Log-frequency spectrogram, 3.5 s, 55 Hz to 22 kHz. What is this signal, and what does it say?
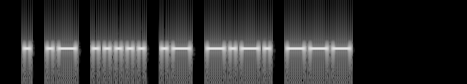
Morse code, heard as a keyed tone, about 28 wpm, 700 Hz. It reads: EA5ACO
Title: DXCC-100 Call Signs - 6 Characters - 28wpm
